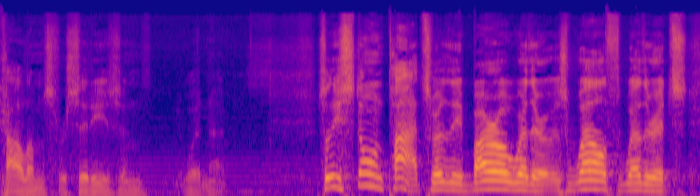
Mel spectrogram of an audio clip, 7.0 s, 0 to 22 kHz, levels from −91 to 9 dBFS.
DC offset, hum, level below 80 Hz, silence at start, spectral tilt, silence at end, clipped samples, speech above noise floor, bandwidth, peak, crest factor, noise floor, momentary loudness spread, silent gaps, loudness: under 0.1%; none; -58 dBFS; 0 s; -3.5 dB/octave; 0 s; under 0.1%; 29 dB; 17 kHz; -8 dBFS; 18 dB; -54 dBFS; 21 LU; none; -24 LUFS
